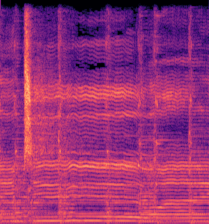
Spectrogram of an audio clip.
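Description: Live acoustic guitar strummed under a woman's singing voice, which holds one long note that dips slightly in pitch near the end.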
